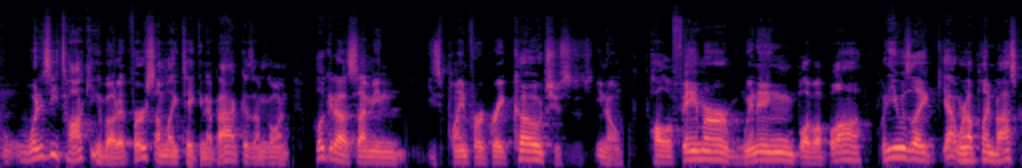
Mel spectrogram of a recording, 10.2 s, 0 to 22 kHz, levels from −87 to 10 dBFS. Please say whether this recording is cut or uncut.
cut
